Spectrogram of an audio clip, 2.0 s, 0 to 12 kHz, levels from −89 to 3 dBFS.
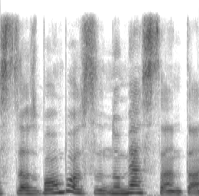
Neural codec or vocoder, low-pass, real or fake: none; 10.8 kHz; real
